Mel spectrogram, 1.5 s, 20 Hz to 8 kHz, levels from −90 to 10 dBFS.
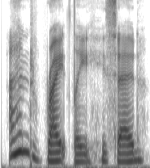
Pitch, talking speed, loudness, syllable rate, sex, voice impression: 180 Hz, 160 wpm, -18 LUFS, 3.7 syllables/s, female, feminine, middle-aged, tensed, powerful, slightly muffled, intellectual, friendly, unique, lively, slightly strict, slightly intense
